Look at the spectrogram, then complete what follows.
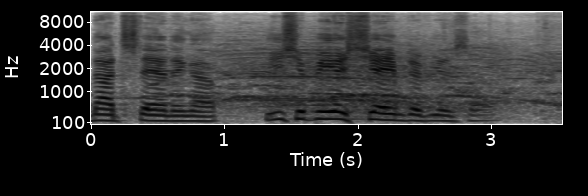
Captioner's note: applause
